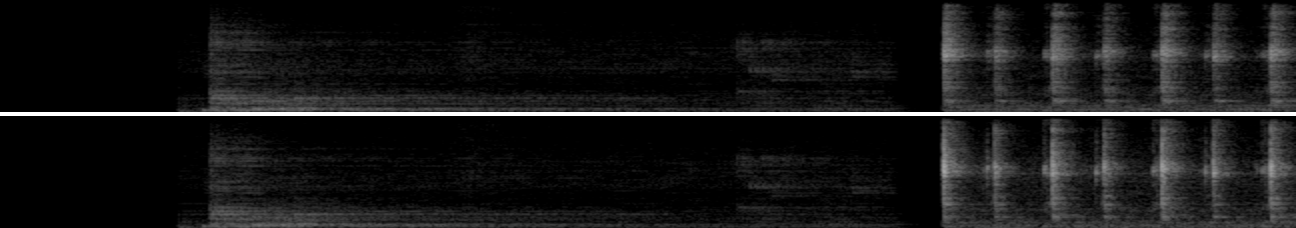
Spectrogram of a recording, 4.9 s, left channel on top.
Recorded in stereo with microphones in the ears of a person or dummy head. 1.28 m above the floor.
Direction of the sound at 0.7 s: Centre (ahead or behind).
